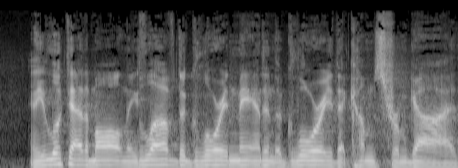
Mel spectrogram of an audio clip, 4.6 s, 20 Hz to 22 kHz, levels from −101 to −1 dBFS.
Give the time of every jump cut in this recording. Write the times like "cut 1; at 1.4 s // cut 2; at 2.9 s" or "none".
cut 1; at 1.4 s // cut 2; at 2.3 s // cut 3; at 2.6 s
